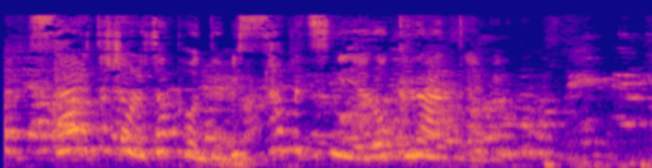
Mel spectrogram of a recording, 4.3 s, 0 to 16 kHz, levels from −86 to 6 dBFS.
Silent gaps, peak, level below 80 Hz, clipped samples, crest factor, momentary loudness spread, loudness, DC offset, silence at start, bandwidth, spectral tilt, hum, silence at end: none; -4 dBFS; -46 dBFS; under 0.1%; 18 dB; 14 LU; -21 LUFS; under 0.1%; 0.05 s; 11.5 kHz; -3.5 dB/octave; none; 0 s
